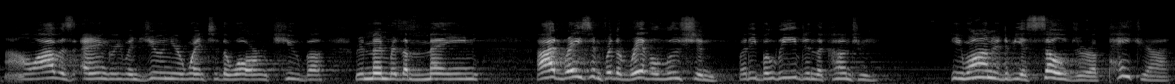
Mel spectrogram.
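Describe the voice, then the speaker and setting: A woman playing a proud radical widow in an audio drama, measured, reflective and wry. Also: high-pitched, a bit bright. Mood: reflective, regretful. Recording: reverberant, hall-like sound.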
